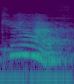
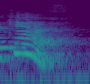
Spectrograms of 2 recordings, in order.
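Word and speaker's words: كاف: And also we do the same thing with the kaf. We say ak, ka, ak, ki, ak, ku.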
